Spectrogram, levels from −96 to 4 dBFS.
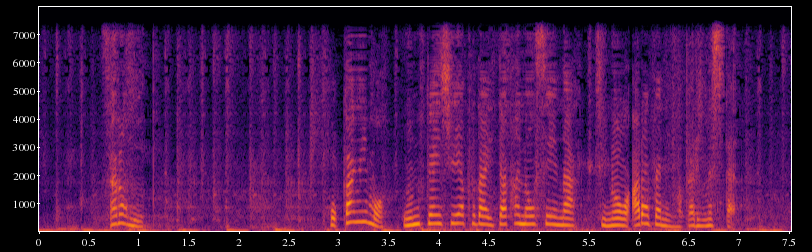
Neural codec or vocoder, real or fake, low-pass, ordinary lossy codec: codec, 16 kHz, 1.1 kbps, Voila-Tokenizer; fake; 7.2 kHz; none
